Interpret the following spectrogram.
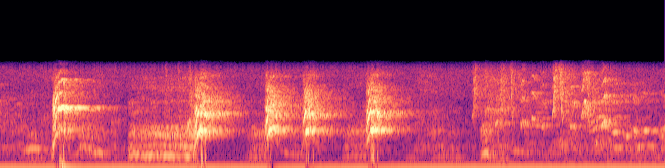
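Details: Shetland Sheepdog playing tug, loud sharp barks spaced about a second apart with a human voice and muffled rustling between them.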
